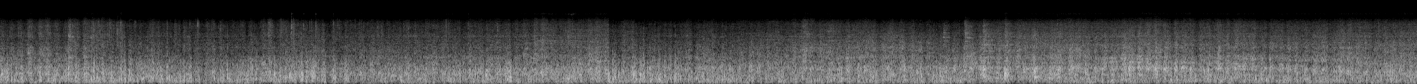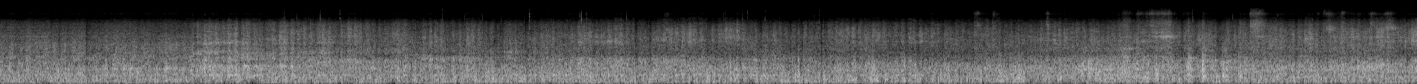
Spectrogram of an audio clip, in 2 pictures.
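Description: Steam-hauled passenger train running along the line, heard from a carriage window: a steady rumble of the coaches with the clickety-clack of wheels over the rails.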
